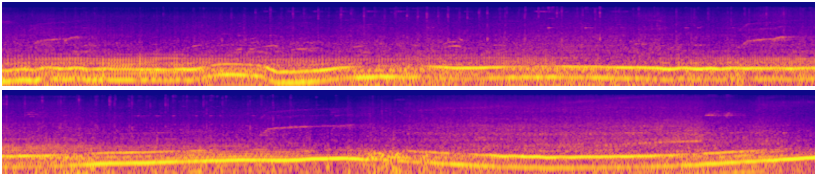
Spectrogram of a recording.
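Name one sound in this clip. Traffic rumbles by outside on a busy road.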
